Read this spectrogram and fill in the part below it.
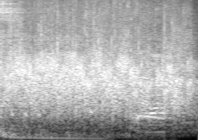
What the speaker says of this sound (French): Et on applaudit pour elle.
